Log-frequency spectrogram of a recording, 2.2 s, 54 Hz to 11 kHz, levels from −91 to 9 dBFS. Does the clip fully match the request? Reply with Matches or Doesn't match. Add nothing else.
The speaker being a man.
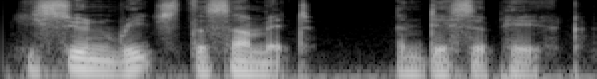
Matches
